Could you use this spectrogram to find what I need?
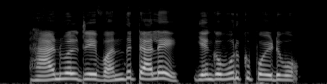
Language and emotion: Tamil, happy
